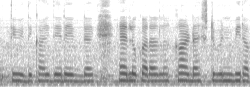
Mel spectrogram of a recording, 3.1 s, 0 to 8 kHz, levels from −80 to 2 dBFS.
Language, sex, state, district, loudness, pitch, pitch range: Hindi, female, Bihar, Darbhanga, -33 LUFS, 225 Hz, 220-230 Hz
